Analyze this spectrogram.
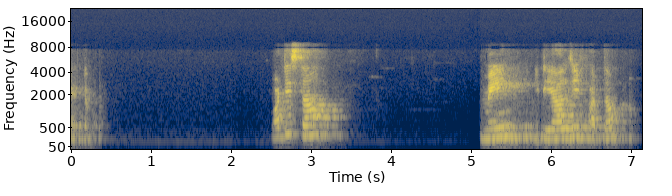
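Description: A woman speaks calmly through a microphone on an online call.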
